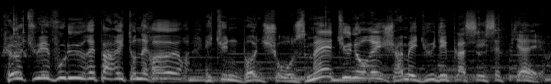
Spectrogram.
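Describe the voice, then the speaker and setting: A man's voice: very high voice, animated, moderate pace, gravelly, full character voice. A man voicing a stern but fair prehistoric clan chief in a French children's cartoon, solemn and authoritative. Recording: loud music behind the voice.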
